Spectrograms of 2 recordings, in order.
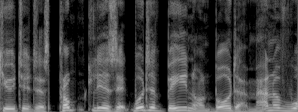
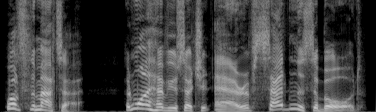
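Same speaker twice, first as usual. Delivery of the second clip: higher, mildly raised questioning call; 6 semitones higher, 4 dB louder than usual. A narrator's reading. Man in a skiff asks a sailor about the sadness aboard, calling out. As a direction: call up with concerned questions, pitch lifted. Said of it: "cried the man in the skiff".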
